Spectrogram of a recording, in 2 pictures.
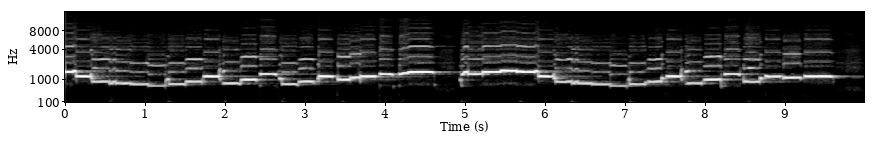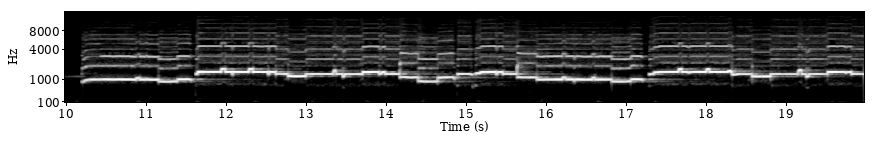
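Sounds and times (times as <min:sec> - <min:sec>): tin whistle playing a jig: 0:00.0 - 0:19.9.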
